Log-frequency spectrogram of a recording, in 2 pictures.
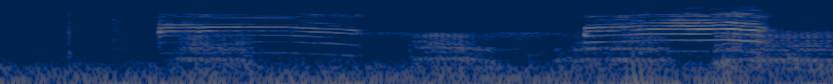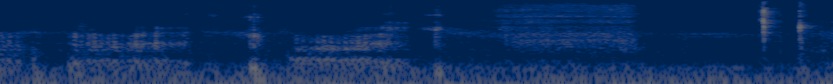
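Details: Cat meowing on a cold night as a new kitten wants to come inside a room but is afraid of the resident cat; two long, harmonic, slightly falling meows about two seconds apart, then soft rustling and thumps over a low steady hum.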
